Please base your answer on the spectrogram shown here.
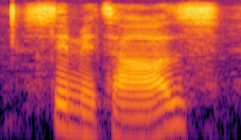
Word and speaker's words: scimitar: your crew brandish their scimitars yeah that's actually pronounced scimitar um yeah but your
